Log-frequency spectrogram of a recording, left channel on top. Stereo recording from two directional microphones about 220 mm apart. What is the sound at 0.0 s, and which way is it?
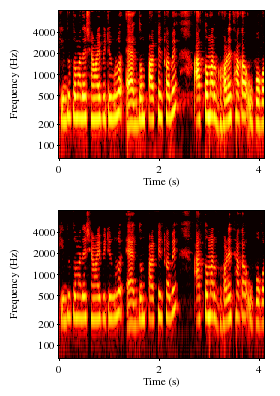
A woman's voice, 15° left (ahead or behind).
